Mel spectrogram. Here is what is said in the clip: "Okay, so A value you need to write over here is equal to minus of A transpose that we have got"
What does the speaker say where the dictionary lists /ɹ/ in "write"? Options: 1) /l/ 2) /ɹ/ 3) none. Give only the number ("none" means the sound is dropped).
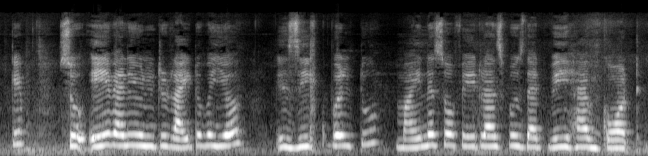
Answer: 2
